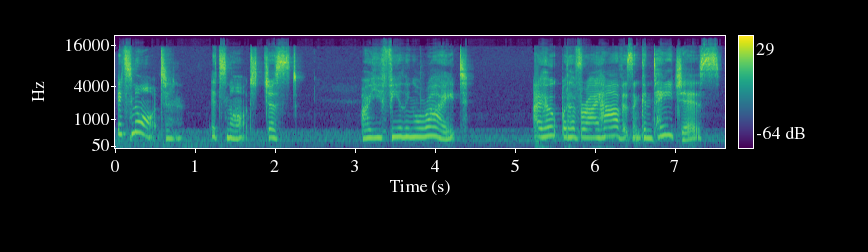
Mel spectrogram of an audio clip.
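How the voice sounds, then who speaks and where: High, creaky, gentle young wife. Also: female voice, slow pace, slight background noise, full character voice. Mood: hesitant, concerned. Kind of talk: visual novel game acting.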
